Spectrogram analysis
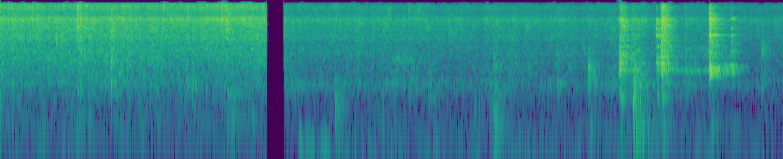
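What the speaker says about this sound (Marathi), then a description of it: "आणखी हलवून घ्यायचे, चांगलं असं मिक्स करायचे पेस्ट वगैरे" Spice paste with asafoetida being stirred and mixed in a hot frying pan, soft sizzling with scraping spoon strokes, then a brief gap before louder, sharper stirring knocks toward the end.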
